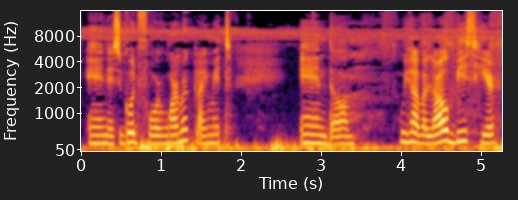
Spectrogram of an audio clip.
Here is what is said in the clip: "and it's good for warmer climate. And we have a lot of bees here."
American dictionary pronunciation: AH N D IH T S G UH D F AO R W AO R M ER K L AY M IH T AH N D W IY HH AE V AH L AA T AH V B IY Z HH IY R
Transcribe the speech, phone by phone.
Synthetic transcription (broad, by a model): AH N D IH T S G UH D F AO R W AO R M ER K L AY M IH T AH N D W IY HH AE V AH L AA AH B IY S HH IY R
